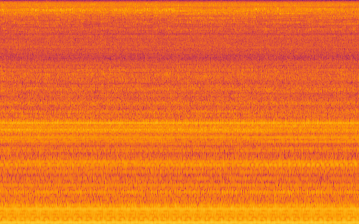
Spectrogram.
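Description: Steady loud mechanical hum with a low, fast rattle and no change throughout; a nebulizer compressor running.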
